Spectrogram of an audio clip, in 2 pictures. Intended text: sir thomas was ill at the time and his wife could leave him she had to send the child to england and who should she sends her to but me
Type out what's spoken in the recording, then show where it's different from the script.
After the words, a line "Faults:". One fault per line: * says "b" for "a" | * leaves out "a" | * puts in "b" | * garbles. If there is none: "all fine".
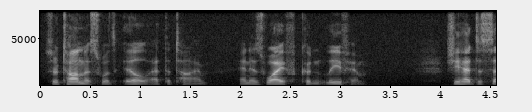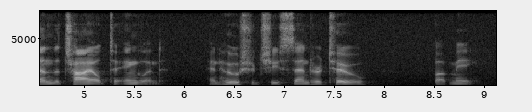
sir thomas was ill at the time and his wife couldn't leave him she had to send the child to england and who should she send her to but me
Faults:
* says "couldn't" for "could"
* says "send" for "sends"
